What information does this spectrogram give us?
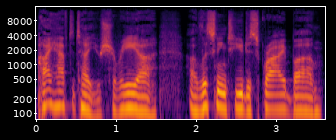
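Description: A man's voice: medium pitch, fairly quick, no echo, clean studio sound. An American man interviewing in an earnest, conversational way as a podcast host, feeling his way through phrases.

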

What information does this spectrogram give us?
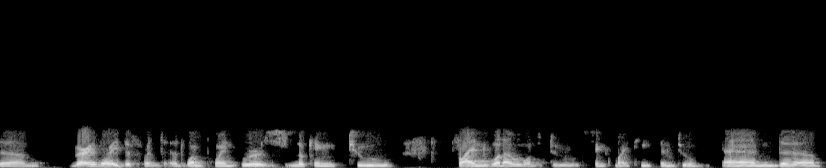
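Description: A man from Dubai, a business co-founder answering interview questions in a halting way, with lots of filler sounds and restarts. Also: low-pitched. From Dubai, UAE. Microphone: phone call. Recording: tinny phone line.

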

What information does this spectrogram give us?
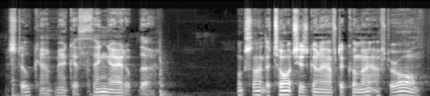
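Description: Man acting a gravelly, nervous paranormal investigator. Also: fairly low pitch, normal speed, lightly acted. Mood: apprehensive. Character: nervous, driven male paranormal investigator recording himself alone. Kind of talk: audio drama, found-recording monologue.

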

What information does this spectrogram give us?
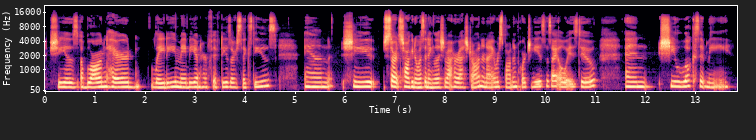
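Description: A woman's voice: medium pitch, level tone, unhurried, a little mellow. A young American woman telling a personal story to camera in a casual, candid way, full of "like" fillers. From United States. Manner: chatty, frequent "like" fillers, candid. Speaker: vlogger.

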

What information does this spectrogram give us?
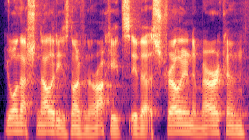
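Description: A man's voice: lowish voice, racing, fairly bright tone. A man being interviewed, explaining his views patiently and often checking in with "right?". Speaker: interview guest. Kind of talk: earnest conversational explaining.

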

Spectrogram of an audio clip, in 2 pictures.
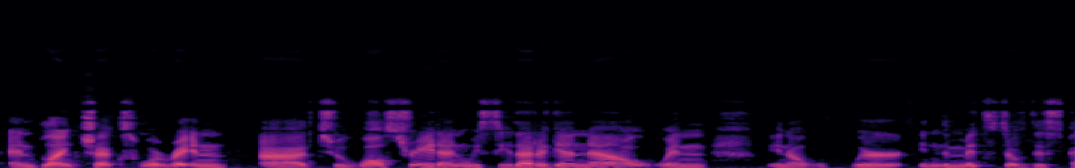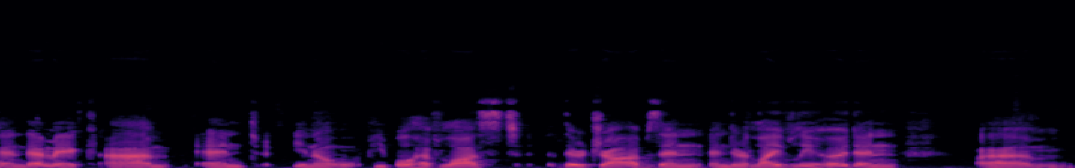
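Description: Lower-pitched woman. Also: a little slow, a bit bright. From Morocco. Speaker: political candidate, interview guest. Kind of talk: earnest campaign interview answers.

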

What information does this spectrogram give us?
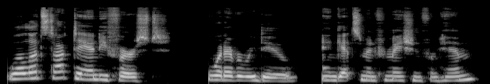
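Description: A woman's voice: medium pitch, normal speed. Casual woman talking through game strategy. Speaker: tabletop game player. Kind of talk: casual in-character tabletop discussion.

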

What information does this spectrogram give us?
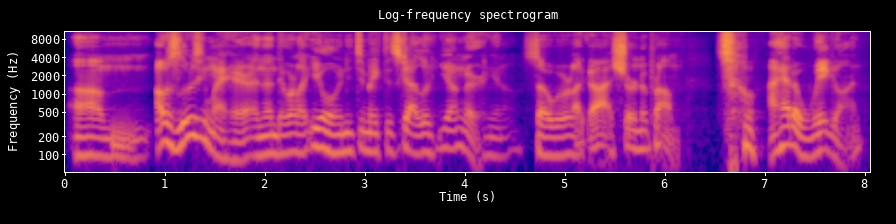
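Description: A man's voice: fairly low pitch, expressive, fairly quick, creaky, darkish tone. A man from Darjeeling with a slight Darjeeling accent, chatting casually as a podcast guest, laid-back and laughing often while he acts out quotes. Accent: Darjeeling Nepali. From Darjeeling, India. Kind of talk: casual chat.

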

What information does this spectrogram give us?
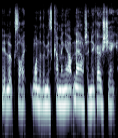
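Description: A woman's voice: fairly low pitch, flat delivery, fast, vocal fry, dark tone, no echo, studio quality, pitched below the performer's own voice. A woman voicing a dutiful male police deputy in an audiobook, grim, deferential and matter-of-fact. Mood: coldly pragmatic. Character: dutiful, pragmatic male police deputy reporting to his captain.

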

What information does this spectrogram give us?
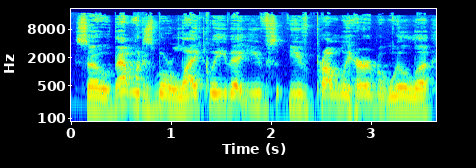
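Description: A man with a slightly high voice hosts a podcast in an informal way. He chats casually and gives his opinions with emphasis. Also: level tone, a little fast, vocal fry, a little mellow. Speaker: podcast host. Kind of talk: casual chat.

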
